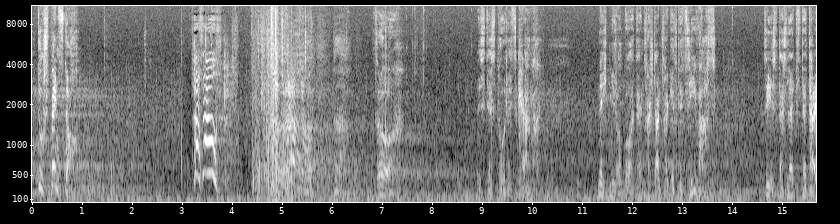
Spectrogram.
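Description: A man speaks tensely in a low voice.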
